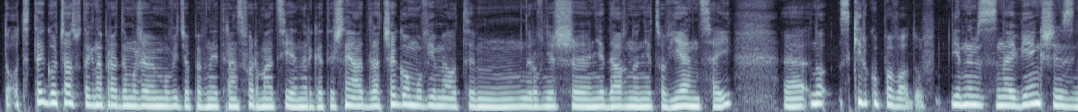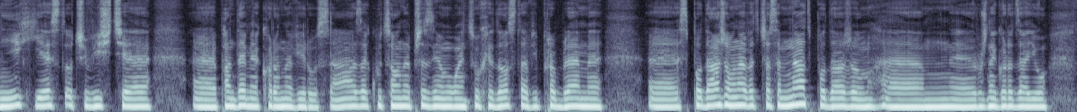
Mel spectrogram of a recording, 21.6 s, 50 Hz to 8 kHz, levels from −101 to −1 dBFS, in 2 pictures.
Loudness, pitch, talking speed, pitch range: -17 LUFS, 155 Hz, 135 wpm, 150-170 Hz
